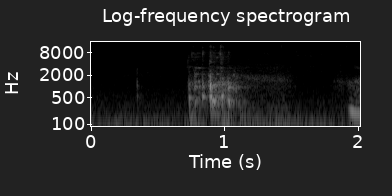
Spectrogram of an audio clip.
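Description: Quiet room tone broken by a brief, untranscribed vocal sound from the painter just under a second in.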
